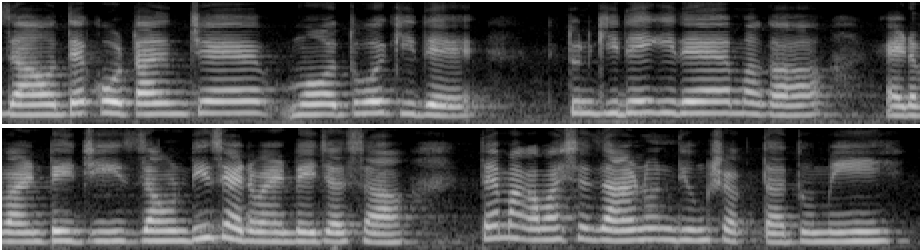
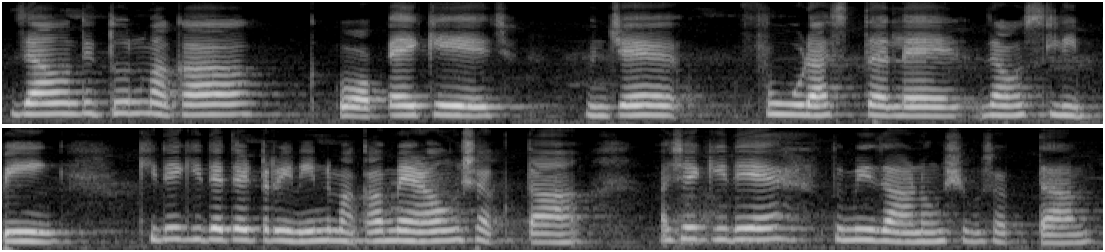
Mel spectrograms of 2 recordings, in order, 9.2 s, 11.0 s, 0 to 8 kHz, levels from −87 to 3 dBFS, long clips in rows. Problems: none marked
